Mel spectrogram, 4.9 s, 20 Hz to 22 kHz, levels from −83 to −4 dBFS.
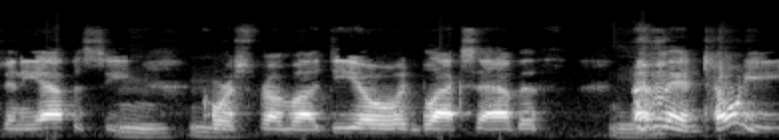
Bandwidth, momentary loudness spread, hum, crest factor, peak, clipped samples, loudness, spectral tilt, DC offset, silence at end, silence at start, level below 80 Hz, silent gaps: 10 kHz; 17 LU; none; 14 dB; 0 dBFS; under 0.1%; -13 LUFS; -2 dB/octave; under 0.1%; 0 s; 0.05 s; -76 dBFS; none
